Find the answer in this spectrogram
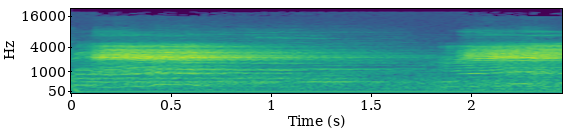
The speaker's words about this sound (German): Eines Morgens, als die Sonne schon hoch am Himmel stand, vernahm Robinson noch im Halbschlaf ein etwas ungewöhnliches Meckern und begann zu horchen.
